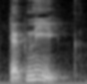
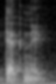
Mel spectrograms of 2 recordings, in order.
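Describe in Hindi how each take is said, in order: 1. ज़ोर आख़िरी अक्षर पर है। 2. ज़ोर पहले अक्षर पर है। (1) "स्ट्रेस अंतिम सिलेबल पर पड़ेगा" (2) "न कि"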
